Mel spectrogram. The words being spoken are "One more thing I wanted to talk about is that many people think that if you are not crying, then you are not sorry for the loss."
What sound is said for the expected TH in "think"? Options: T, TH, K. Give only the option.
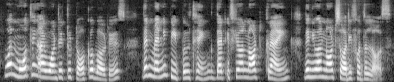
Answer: T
